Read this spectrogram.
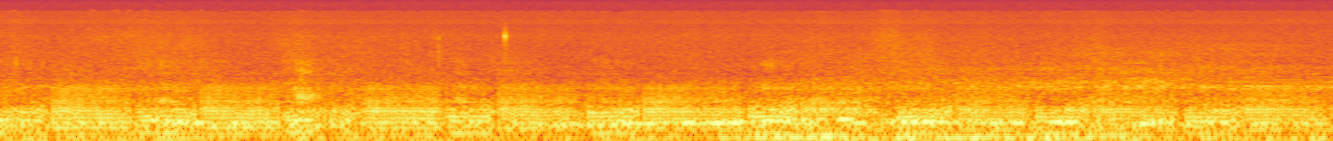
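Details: Sleepy kitten purring steadily, a continuous low rumbling drone with a faint pulsing texture throughout, quiet and close, with no other clear sounds.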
